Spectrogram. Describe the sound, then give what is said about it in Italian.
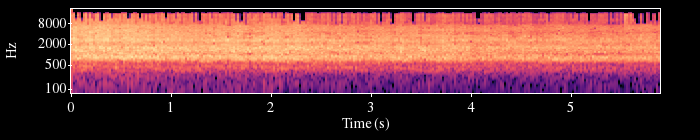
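A sustained, loud roar from a large cheering crowd, a dense wash of voices and whoops that holds steady for the whole stretch before easing slightly toward the end. “Il boato della folla, sì, mi, sì, dà, sì, ragione, sì, mi dà ragione.”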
